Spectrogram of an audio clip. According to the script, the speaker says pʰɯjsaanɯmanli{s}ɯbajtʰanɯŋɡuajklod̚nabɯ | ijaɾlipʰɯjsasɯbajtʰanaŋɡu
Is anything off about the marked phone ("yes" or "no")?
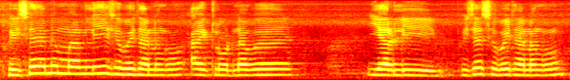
no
